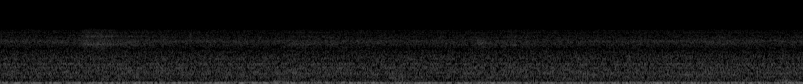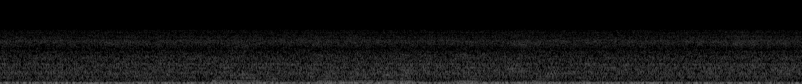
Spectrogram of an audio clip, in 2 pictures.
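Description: Quiet, steady room tone: even background hiss with a low hum and no distinct sounds.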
